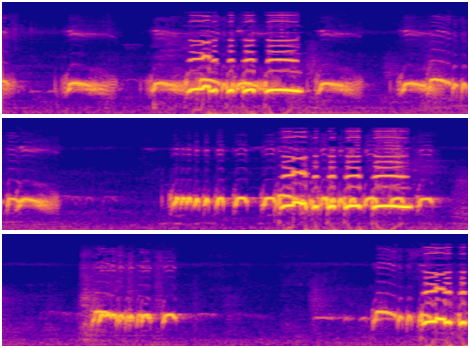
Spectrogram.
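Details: Zebra dove song meant to prompt silent doves to sing, in big, bekur and crystal voice variations: phrases of rolling mid-pitched coos separated by pauses, with sharp bright chirps from another bird bursting in three times.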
